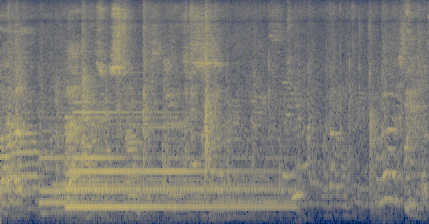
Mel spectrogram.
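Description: An acoustic guitar chord strummed about half a second in and left to ring for a couple of seconds before it is stopped.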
